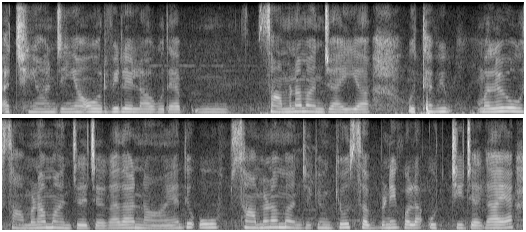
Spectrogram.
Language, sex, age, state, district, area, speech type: Dogri, female, 18-30, Jammu and Kashmir, Udhampur, rural, spontaneous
